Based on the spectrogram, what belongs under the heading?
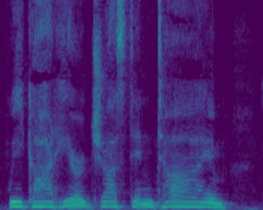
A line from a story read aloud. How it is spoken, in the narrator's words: Annie whispered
